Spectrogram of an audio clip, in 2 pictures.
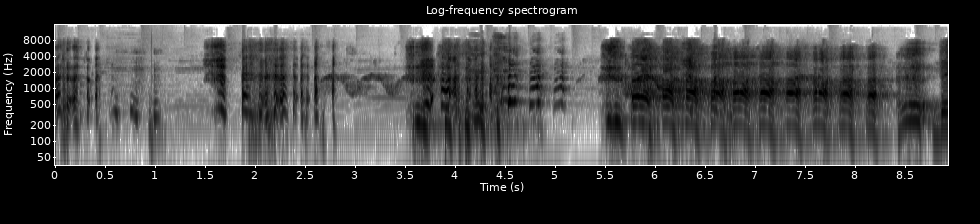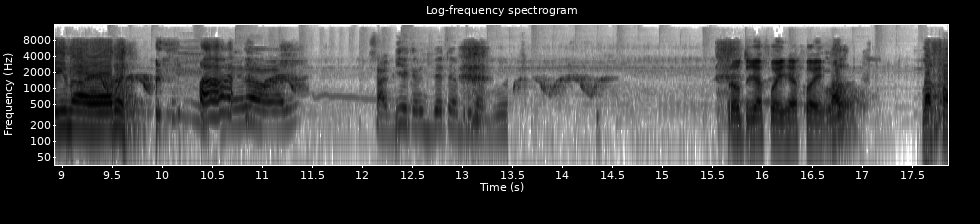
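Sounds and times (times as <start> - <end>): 
speech: 0.0 - 0.4, 3.6 - 4.6, 5.8 - 9.8, 10.4 - 11.5, 12.1 - 13.7, 15.6 - 17.8
several people laughing in rhythmic bursts: 0.0 - 11.6, 12.9 - 13.5
police siren wailing: 2.4 - 7.0, 9.2 - 14.9.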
